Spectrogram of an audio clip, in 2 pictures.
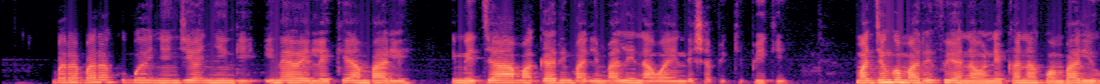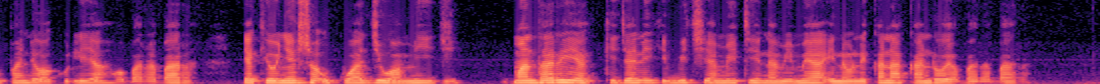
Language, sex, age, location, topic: Swahili, female, 25-35, Nairobi, government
